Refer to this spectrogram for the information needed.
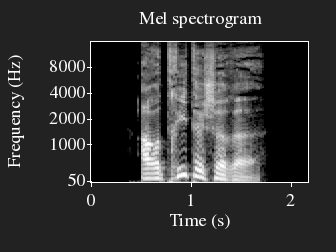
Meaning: inflection of arthritisch: 1. strong/mixed nominative/accusative feminine singular comparative degree 2. strong nominative/accusative plural comparative degree
- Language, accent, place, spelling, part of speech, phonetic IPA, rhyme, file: German, Germany, Berlin, arthritischere, adjective, [aʁˈtʁiːtɪʃəʁə], -iːtɪʃəʁə, De-arthritischere.ogg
